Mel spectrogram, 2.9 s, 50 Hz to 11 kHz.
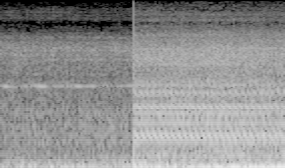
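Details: Ford Transit Custom 2.2 with blocked DPF (codes P2002, P244C), DPF cleaning fluid (1 litre, 50-50 with water) being injected through the pressure sensor hose at 130 psi: a low hum, then a jump to a louder steady drone with a fast even pulse as the compressor cuts in and runs normally.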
